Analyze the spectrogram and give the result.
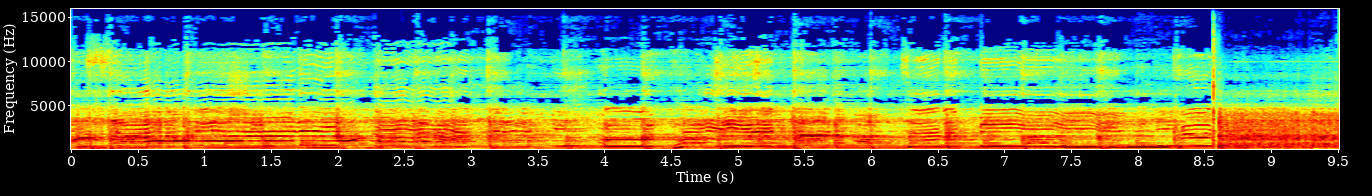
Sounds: music
radio

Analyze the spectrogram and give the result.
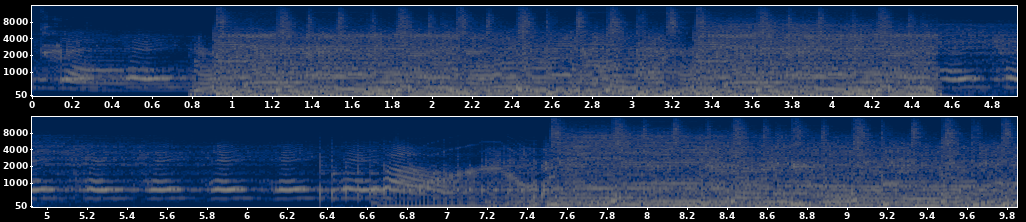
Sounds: music

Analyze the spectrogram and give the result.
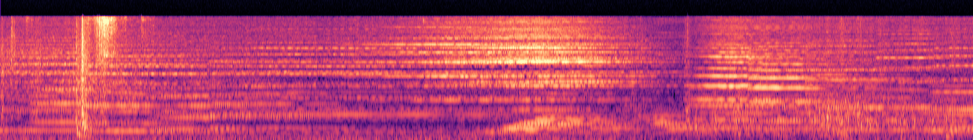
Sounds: music

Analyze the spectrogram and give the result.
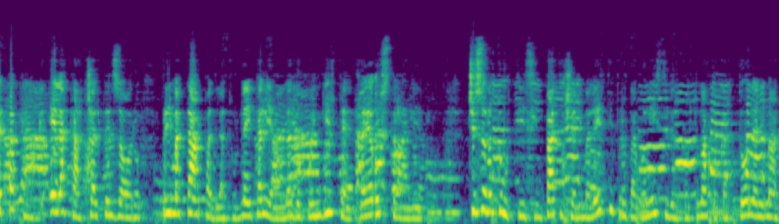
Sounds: music
speech

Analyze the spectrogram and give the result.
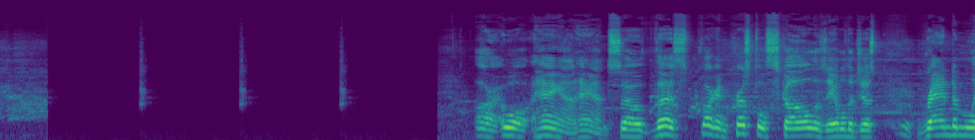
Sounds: speech
inside a small room

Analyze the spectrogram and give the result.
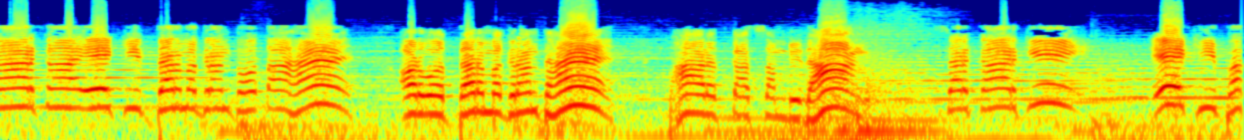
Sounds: narration
music
man speaking
speech

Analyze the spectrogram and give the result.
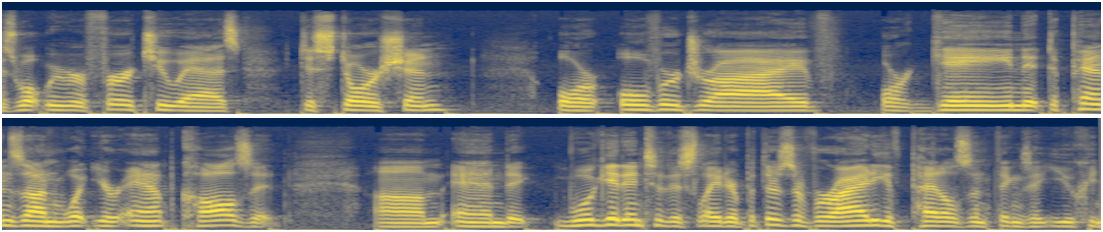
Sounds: speech

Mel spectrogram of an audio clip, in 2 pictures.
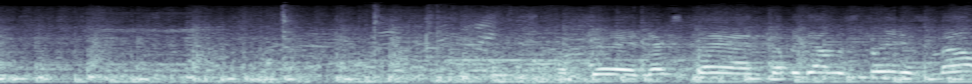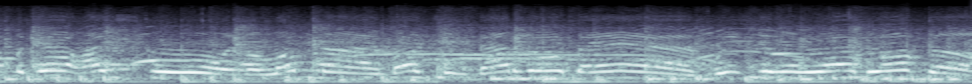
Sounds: speech
music

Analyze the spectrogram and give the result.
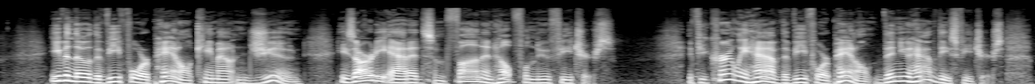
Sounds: speech

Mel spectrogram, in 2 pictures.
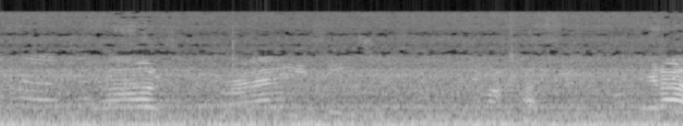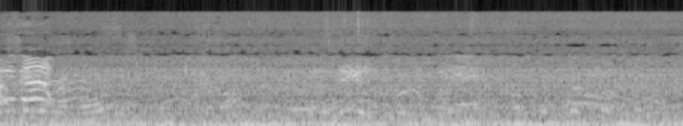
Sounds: speech
water
slosh

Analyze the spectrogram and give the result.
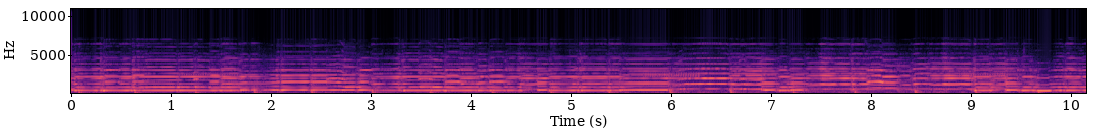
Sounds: violin
music
musical instrument

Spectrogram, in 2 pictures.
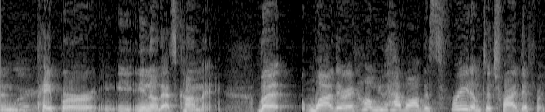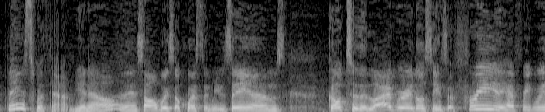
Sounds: speech

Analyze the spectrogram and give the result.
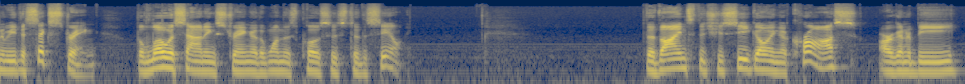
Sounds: speech

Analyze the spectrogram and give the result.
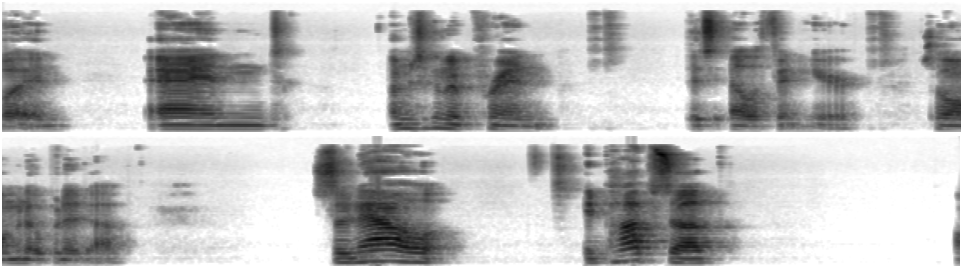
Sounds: speech

